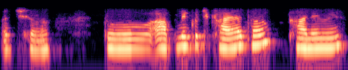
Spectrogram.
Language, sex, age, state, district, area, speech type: Hindi, female, 18-30, Madhya Pradesh, Chhindwara, urban, conversation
